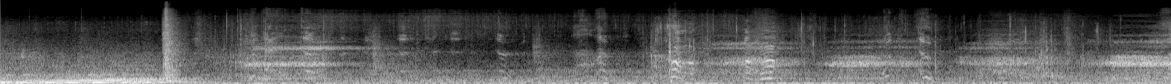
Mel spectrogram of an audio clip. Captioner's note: heavy breathing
